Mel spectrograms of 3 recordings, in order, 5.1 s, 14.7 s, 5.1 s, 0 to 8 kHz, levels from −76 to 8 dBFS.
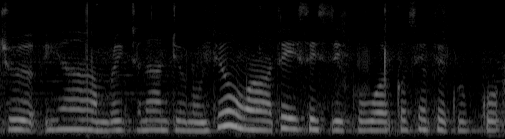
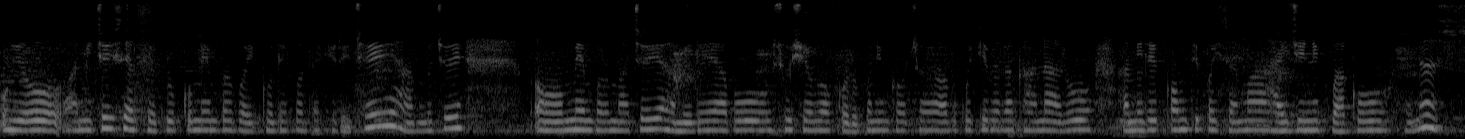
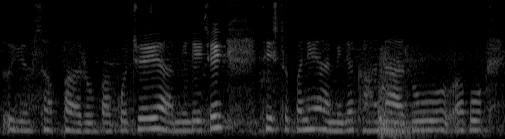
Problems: none marked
